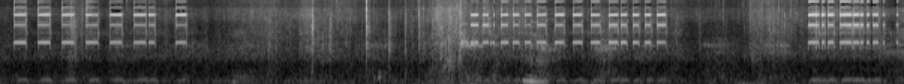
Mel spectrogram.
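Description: Handheld pinpointer probe beeping in runs of about three or four short, evenly spaced beeps a second as it is worked through loose soil, signalling metal close by. The beeping stops and starts twice more, the last run quicker, with soft scraping of soil between the runs.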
